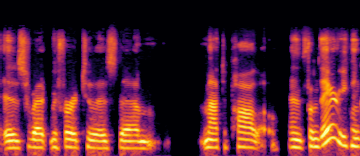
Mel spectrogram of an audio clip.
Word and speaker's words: Matapalo: Surfers like to go to Playa Matalpo, and that's M-A-T-A, I mispronounced it, Playa Matapalo. – Matapalo. – That's Playa Beach, and that's spelled M-A-T-A-P-A-L-O.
